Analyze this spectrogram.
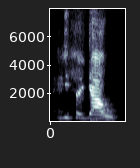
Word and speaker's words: Yeshayahu: You were close. You just added a bunch of spaces in between. Yeshayahu.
